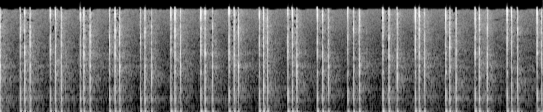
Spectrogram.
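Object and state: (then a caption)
Cardboard box, hollow. A small, hollow, printed cardboard box, apparently empty, is held in one hand close to the mic and tapped and knocked with the fingertips and nails of the other hand. Eighteen dull, hollow thuds land at a brisk but slightly uneven pace, each with a deep low body, a light papery click on top and almost no ring.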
